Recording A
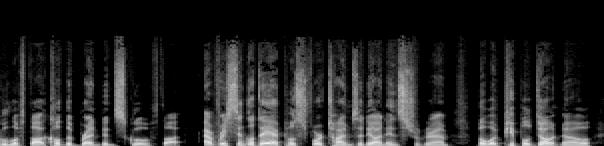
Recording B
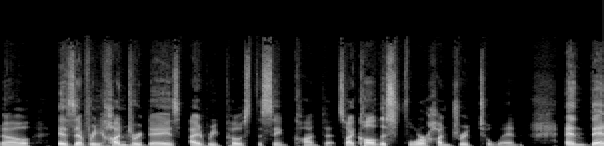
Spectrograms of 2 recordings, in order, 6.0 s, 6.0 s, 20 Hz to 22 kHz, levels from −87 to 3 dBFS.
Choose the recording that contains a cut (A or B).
A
